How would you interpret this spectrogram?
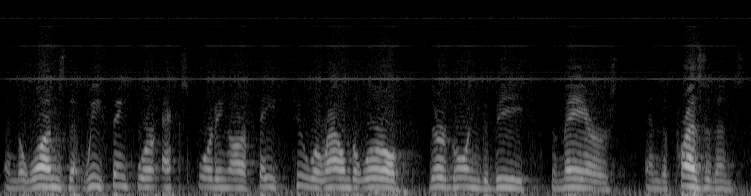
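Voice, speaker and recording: A woman preaching a sermon, quoting scripture with emphatic, dramatic pauses and swings from hushed to loud. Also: lowish voice, steady tone, rough recording. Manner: repeats phrases for emphasis.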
